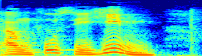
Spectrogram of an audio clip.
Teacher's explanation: Ha baris bawah bunyi hi, bukan bunyi he. Jadi bila bertemu mim jadi him.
